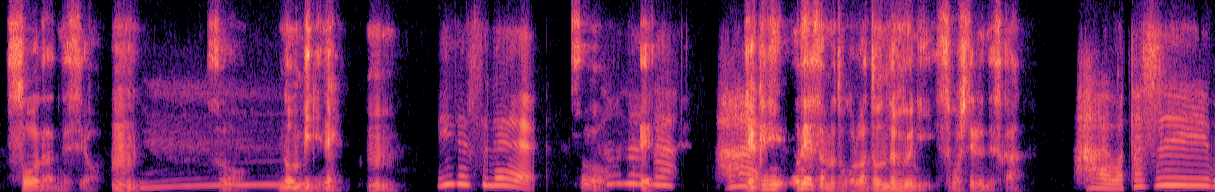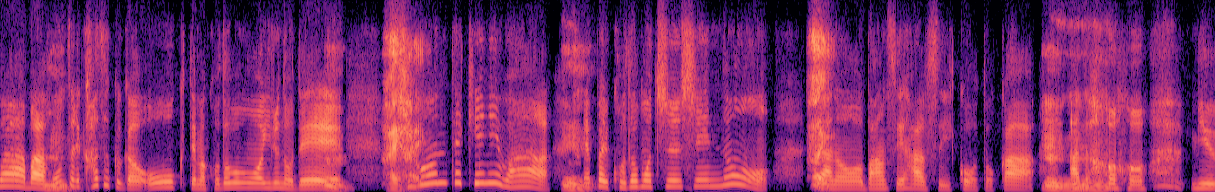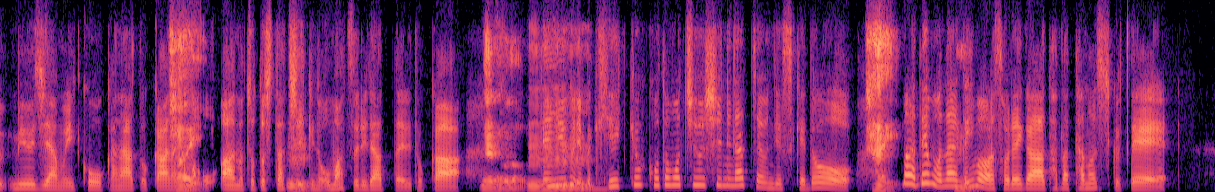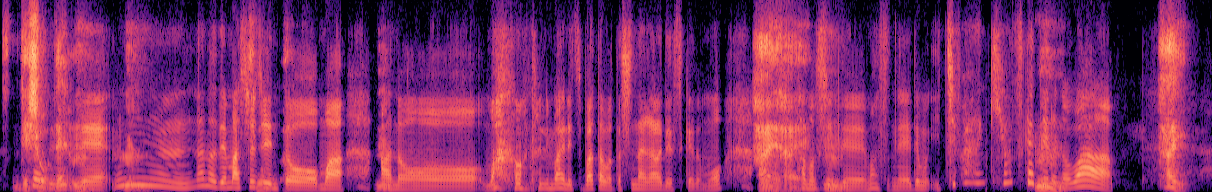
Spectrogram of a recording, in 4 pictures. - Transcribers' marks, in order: static; tapping; in English: "bouncy house"; laughing while speaking: "あの"; distorted speech; laughing while speaking: "ま、ほんとに毎日バタバタ"
- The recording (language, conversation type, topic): Japanese, unstructured, 家族や友達とは、普段どのように時間を過ごしていますか？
